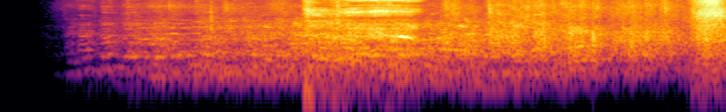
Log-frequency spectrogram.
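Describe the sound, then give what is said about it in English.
An audience breaks into applause after a joke, with laughter and chatter mixed in, a dense, steady wash of clapping that swells around the middle and keeps going to the end. “It was a good clap.”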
